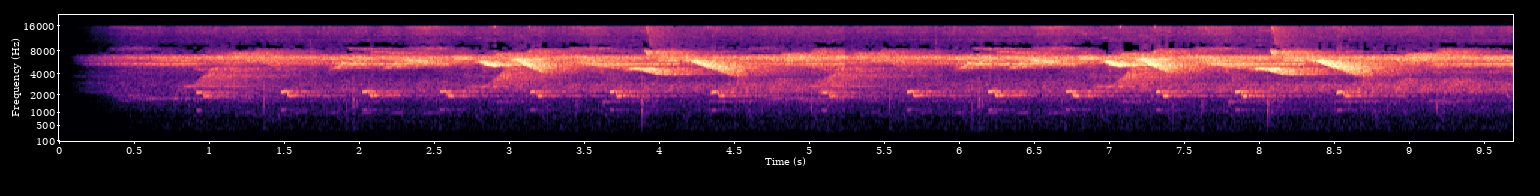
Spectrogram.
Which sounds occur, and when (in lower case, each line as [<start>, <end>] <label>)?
[0.04, 9.65] bird call
[0.06, 9.65] mechanisms
[1.30, 1.43] generic impact sounds
[1.84, 2.10] generic impact sounds
[3.39, 3.50] generic impact sounds
[3.83, 3.91] generic impact sounds
[4.53, 4.61] generic impact sounds
[4.96, 5.04] generic impact sounds
[5.50, 5.57] generic impact sounds
[6.07, 6.14] generic impact sounds
[7.56, 7.64] generic impact sounds
[8.00, 8.07] generic impact sounds
[9.12, 9.25] generic impact sounds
